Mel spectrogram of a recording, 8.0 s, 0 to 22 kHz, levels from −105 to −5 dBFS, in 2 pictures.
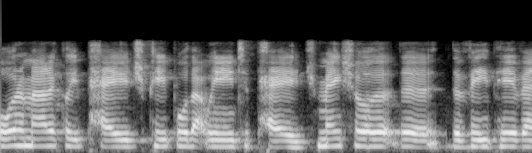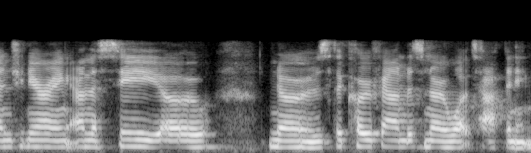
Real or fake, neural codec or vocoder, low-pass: fake; vocoder, 44.1 kHz, 80 mel bands, Vocos; 7.2 kHz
